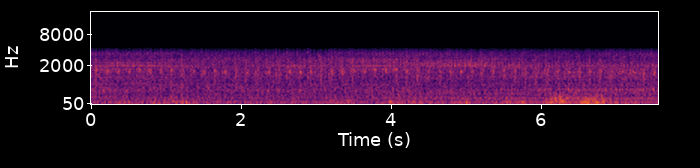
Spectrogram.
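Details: Lada Kalina 1.4 16-valve engine at rough idle: dull uneven knocking under the engine note with a few heavier thumps near the end; engine knock, cause unclear.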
